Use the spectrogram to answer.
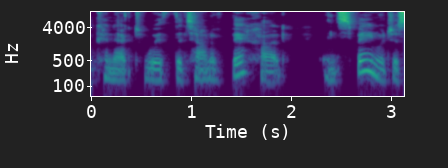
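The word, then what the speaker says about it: Béjar: um could also connect with the town of bead in Spain which is spelled with a j b b e j a r bead and it's near Portugal um and what we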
